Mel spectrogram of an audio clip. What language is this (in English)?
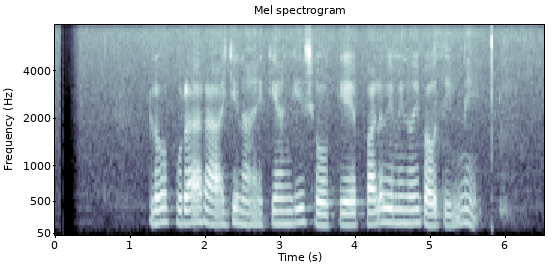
Sinhala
